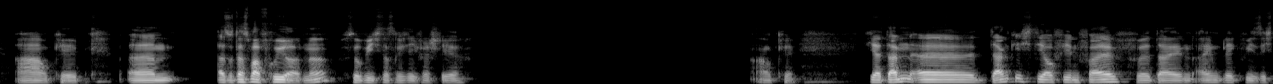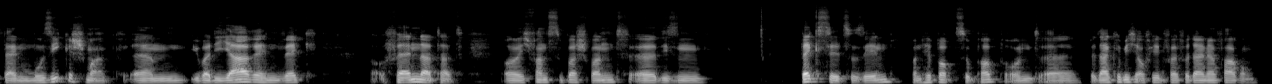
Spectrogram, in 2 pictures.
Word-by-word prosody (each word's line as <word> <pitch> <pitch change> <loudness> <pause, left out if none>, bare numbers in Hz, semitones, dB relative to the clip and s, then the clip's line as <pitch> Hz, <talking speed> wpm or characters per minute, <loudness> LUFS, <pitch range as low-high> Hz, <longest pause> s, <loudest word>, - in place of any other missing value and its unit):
Ah 90 +2 -1
okay. 85 0 -4 0.5
Ähm, 95 +1 +2 0.3
also 100 -1 +1
das 110 +2 +4
war - - +9
früher, 110 -8 +5
ne? 120 - -1
So 100 -2 -2
wie 100 - +2
ich 90 - -4
das 95 -1 -6
richtig 95 -2 -5
verstehe. 90 0 -6 2.9
Ah - - -12
okay. 95 -3 -10 0.7
Ja, 105 -2 +4
dann, 115 +5 +6
äh, 110 -1 +5
danke 125 +7 +2
ich 135 -1 -7
dir 115 -3 +3
auf 105 0 -8
jeden 105 -1 0
Fall 110 +3 +4
für 100 -5 -4
deinen 95 0 -1
Einblick, 100 0 -5
wie 95 - -4
sich 90 0 -9
dein 90 -1 -1
Musikgeschmack, 90 -2 -3
ähm, 90 +1 -3
über 95 -1 0
die 90 0 -2
Jahre 110 +2 +6
hinweg 100 +1 -2 0.7
verändert 105 +3 +2
hat. - - -6 0.4
Äh, 90 +1 0
ich 90 -1 -7
fand's 105 0 -3
superspannend, 105 +1 -3
äh, 90 0 0
diesen 90 0 -5 0.9
Wechsel 125 -8 +5
zu 90 0 -6
sehen 105 +8 -2
von 85 0 -6
Hip-Hop 105 +1 -3
zu - - -6
Pop 115 +2 -4
und, 90 0 -5
äh, 85 0 -4
bedanke 100 +2 -1
mich 110 +1 -1
auf 95 - -6
jeden 100 -2 -3
Fall 100 -1 -3
für - - -6
deine 95 -1 +1
Erfahrung. 95 -4 -4
95 Hz, 145 wpm, -22 LUFS, 90-110 Hz, 2.9 s, war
